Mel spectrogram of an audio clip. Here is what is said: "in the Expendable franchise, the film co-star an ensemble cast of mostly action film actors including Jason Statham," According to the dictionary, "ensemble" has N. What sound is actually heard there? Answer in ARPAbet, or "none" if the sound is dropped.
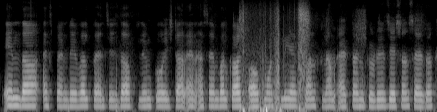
none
